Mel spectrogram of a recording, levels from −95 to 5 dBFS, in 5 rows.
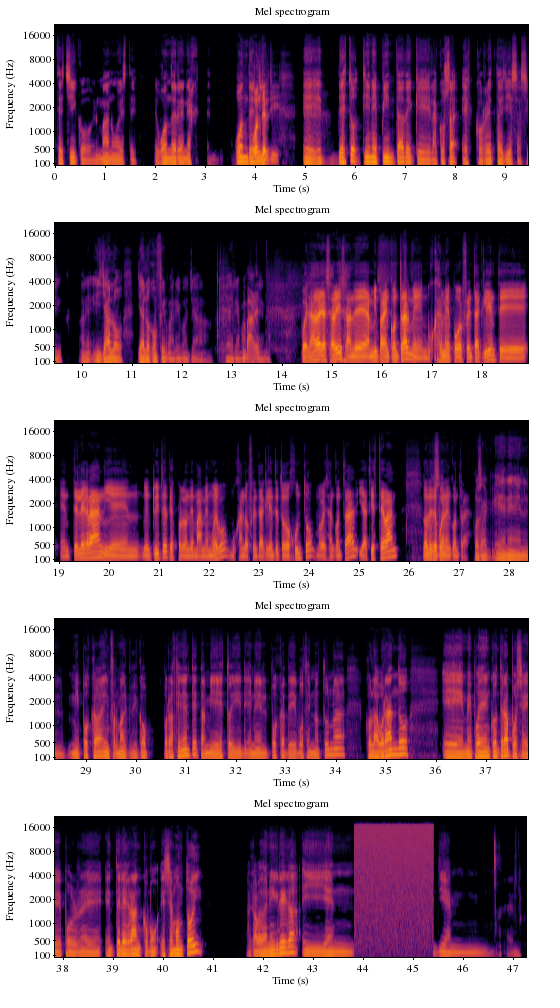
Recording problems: audio cutting out; filled with static; at 44 s for 1.5 s

